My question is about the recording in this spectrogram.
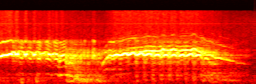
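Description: A horse whinnies loudly at the start of a ride, a long, shrill, quavering neigh that wavers in pitch and trails off toward the end, with no talk over it.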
